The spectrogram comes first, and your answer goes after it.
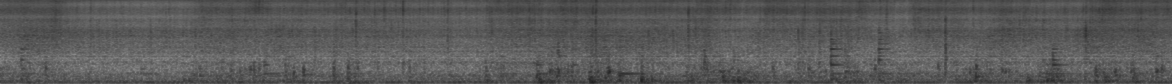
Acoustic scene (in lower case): kitchen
